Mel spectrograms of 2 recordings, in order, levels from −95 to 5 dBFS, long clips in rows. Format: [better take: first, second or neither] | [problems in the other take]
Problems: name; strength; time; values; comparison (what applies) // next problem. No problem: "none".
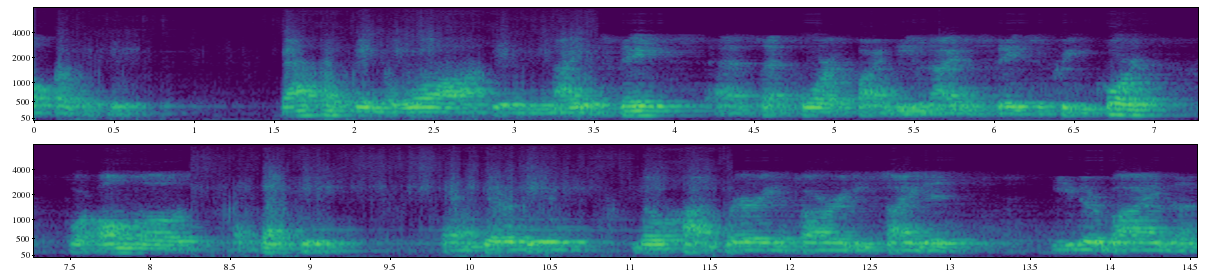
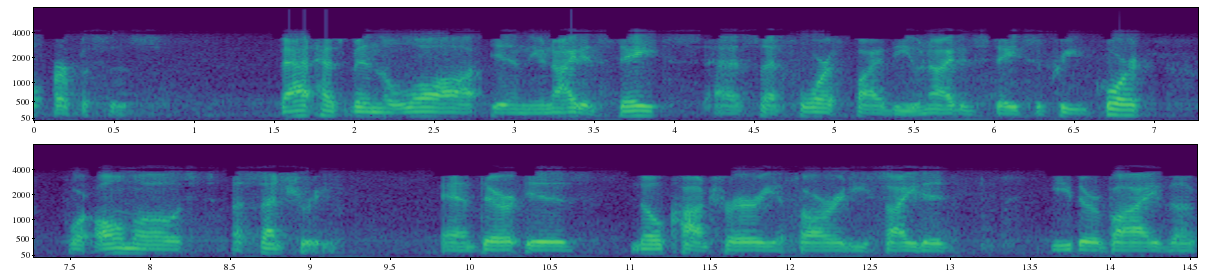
second | noise reduction (neural separator model SepFormer DNS4)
